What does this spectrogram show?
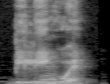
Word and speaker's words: bilingüe: Usamos la GU con diéresis precediendo a la vocal E cuando una palabra contiene la sílaba GUE. Bilingüe, cigüeña, nicaragüense, plurilingüe y antigüedad.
